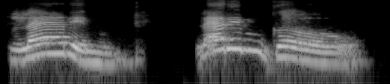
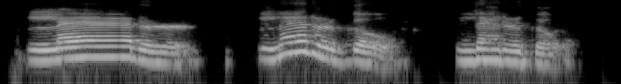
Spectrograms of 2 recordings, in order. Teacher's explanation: Kalau orang Amerika, orang Inggris, when they speak in everyday conversation, they often drop the H consonant in the word her, him, his.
